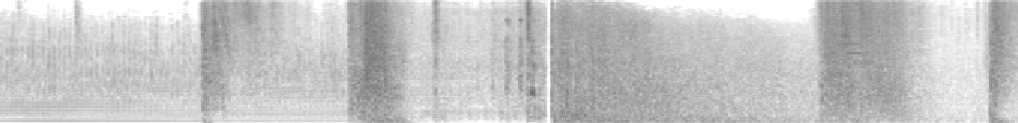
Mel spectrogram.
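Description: Cartoon sound effects of a light single-engine propeller plane: the engine drones steadily, then a loud bang about three seconds in as it catches fire, and a big explosion about a second and a half later with a long rumbling blast, and another blast near the end as the plane crashes.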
